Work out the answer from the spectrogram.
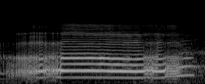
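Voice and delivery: high, drawn-out mock groggy whine; childhood self waking up. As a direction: play a kid making a show of waking up. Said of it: "I rolled over and went".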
